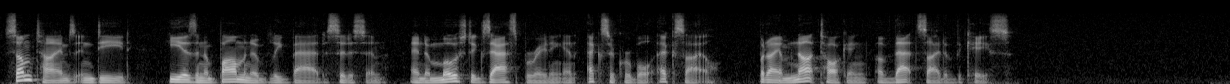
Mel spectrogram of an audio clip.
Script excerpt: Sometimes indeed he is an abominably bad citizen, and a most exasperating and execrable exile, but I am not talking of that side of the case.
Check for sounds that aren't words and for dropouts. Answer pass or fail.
pass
